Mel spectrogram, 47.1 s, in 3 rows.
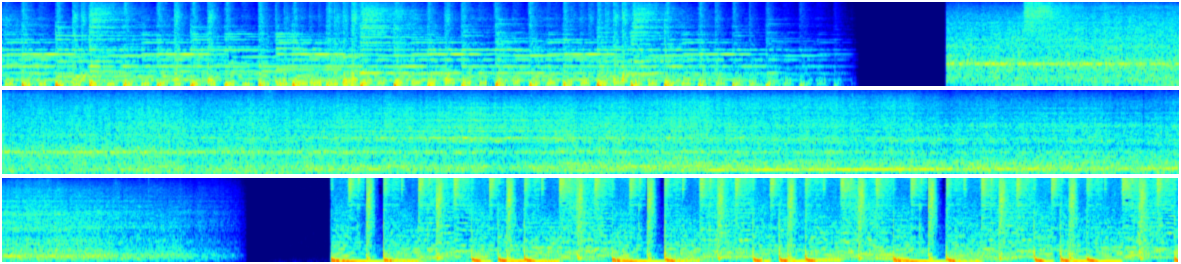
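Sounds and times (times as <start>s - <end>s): steady high tone: 0.0s - 10.1s, 12.6s - 30.8s
train motor hum rising: 12.6s - 34.5s.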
